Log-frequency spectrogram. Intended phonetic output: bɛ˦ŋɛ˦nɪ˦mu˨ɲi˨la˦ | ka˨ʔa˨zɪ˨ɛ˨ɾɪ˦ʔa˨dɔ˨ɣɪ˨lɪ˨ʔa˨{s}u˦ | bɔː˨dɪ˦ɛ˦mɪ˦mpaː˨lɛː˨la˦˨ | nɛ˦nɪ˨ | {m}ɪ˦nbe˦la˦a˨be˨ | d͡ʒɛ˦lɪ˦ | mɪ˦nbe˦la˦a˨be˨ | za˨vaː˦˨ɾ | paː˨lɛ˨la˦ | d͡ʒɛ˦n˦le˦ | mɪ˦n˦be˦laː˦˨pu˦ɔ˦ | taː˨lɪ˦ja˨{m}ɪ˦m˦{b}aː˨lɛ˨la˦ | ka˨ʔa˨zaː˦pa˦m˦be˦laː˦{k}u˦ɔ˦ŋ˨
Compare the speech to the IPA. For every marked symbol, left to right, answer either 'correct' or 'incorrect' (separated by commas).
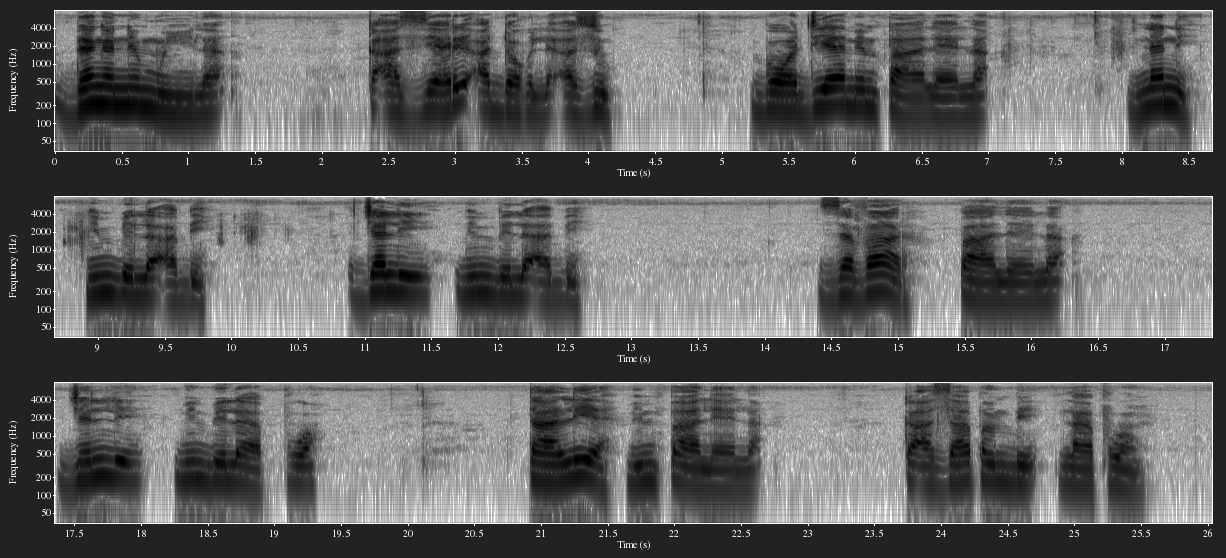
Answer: incorrect, correct, correct, incorrect, incorrect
